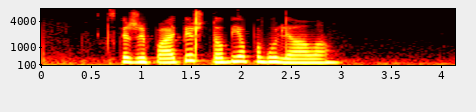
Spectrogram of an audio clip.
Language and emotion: Russian, neutral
